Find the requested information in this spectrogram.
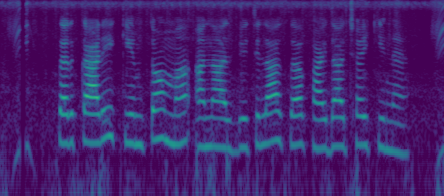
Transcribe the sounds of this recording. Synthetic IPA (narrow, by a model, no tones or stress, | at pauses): sɐɾkaːɾikimt̪õmə̃ʔɐnaːzbɪt͡ʃlasəpʰaːjd̪at͡ʃʰəjkinɛ̃ː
